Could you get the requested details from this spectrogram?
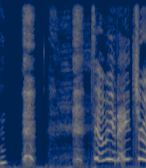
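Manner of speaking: weepy sobbing, very high, slow and drawn out. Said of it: "Are you crying?".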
